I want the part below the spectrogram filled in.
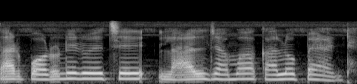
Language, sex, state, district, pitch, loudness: Bengali, female, West Bengal, Cooch Behar, 235 Hz, -16 LUFS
